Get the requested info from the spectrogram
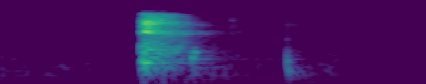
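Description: A single cough about two-thirds of a second in: it starts sharply and fades within about a third of a second. A faint, brief sound follows about half a second later.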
